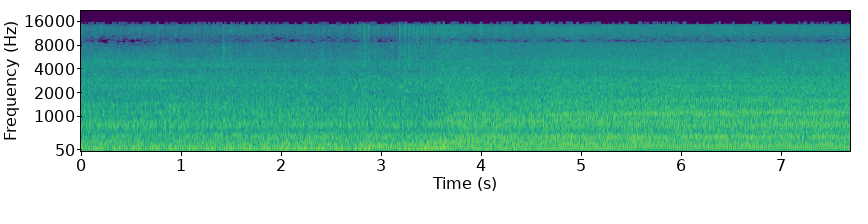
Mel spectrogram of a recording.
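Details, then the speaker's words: Murray 16HP 46" riding mower, Briggs & Stratton opposed-twin, after carburetor and fuel pump rebuild, new gaskets and jets, cleaned tank and fuel lines, following two years sitting unused outside: even, steady twin beat picking up smoothly partway and holding without misses or knocks; running great. "is awesome put this all back and go for a ride running great even idols well"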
